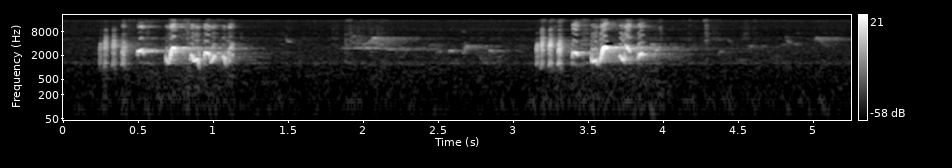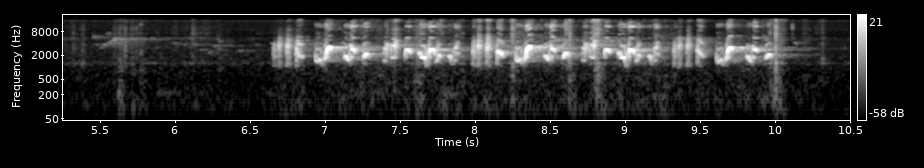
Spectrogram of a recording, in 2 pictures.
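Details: Red-whiskered bulbul kept in a cage as a luring decoy: two brief liquid whistled phrases, then a longer run of rapid, jumbled chirping notes lasting several seconds.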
